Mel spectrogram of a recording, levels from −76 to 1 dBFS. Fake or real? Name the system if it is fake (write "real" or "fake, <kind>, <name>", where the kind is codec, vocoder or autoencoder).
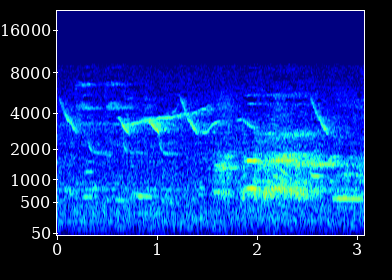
real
